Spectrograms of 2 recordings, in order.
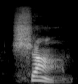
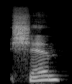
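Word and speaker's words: שם: Sham is the ancient pronunciation of it. Shim or shame, right?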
